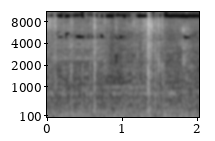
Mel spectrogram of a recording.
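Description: Groceries being handled in a wire shopping cart: plastic packaging crackling and items shifting, with one sharp knock about one and a half seconds in.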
